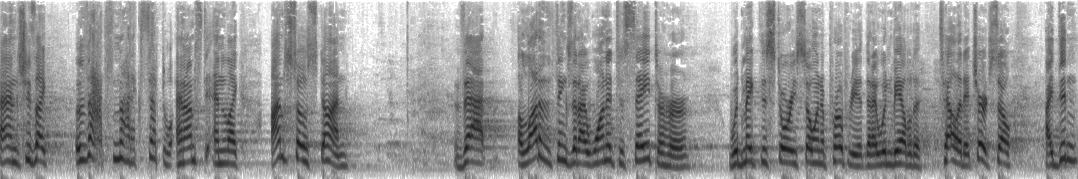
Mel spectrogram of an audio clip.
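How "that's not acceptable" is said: high-pitched yell-whisper, yelling and whispering at once. Retelling a stranger in a movie theater scolding: imitating a yell-whisper. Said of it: "the sound that you make when you're yelling and whispering at the same time".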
